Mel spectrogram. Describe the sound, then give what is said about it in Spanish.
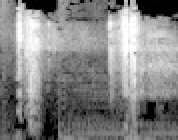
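A beer being opened: two sharp cracks about half a second apart, each followed by a brief bright hiss, with no talking over them. “Sí, sí, voy a aprovechar y este me voy a, con tu permiso, ¿eh? Abrir una chelita, güey.”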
